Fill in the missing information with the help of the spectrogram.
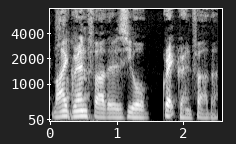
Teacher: you notice how he goes up on the great.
